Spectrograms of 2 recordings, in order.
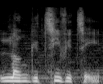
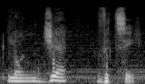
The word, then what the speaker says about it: longevity: not longivity long there is no extra T in that word longevity it is not longivity and it is not longevity okay you say longevity all right and um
